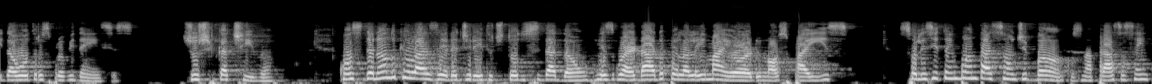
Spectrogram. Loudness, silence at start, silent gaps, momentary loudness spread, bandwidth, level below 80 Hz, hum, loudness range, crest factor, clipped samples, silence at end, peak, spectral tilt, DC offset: -12 LUFS; 0 s; none; 10 LU; 8 kHz; -32 dBFS; none; 4 LU; 12 dB; under 0.1%; 0 s; 0 dBFS; -4.5 dB/octave; under 0.1%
